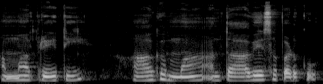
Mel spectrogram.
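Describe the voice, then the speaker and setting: A gentle older mother, put on by a woman storyteller, coaxing and soothing in a steady, level tone. Her voice is soft and mellow, and her worry sits under every word. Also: mid-range voice, slow.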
